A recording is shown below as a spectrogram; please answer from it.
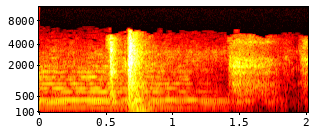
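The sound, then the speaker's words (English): A door closes with a sharp click and a brief knock over a soft sustained tone, followed by two short hissing swishes. “and the door is closing behind her.”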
